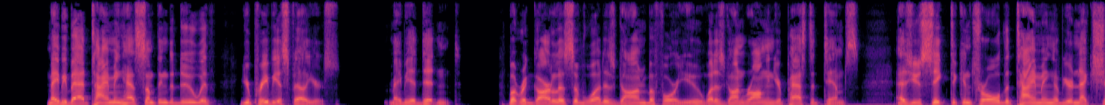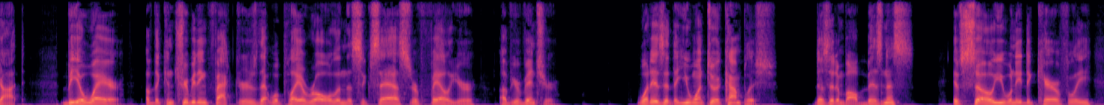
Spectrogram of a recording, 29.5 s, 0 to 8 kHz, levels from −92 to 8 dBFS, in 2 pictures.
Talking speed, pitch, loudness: 160 wpm, 100 Hz, -26 LUFS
